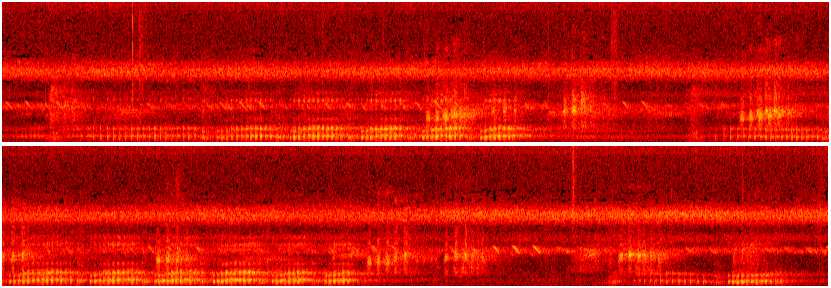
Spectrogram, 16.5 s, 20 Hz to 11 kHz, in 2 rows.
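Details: Black and white colobus, or mantled guereza, in Ethiopian cloud forest at dawn around 5am: deep pulsed croaking roars in rapid rhythmic bursts, several series separated by short pauses, with a steady high insect whine behind.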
